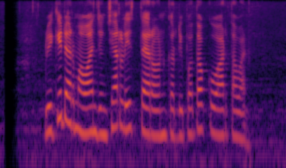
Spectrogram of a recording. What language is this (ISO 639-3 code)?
sun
